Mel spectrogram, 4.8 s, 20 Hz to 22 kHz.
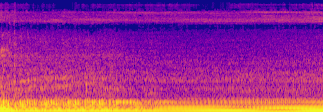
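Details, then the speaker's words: Newly bought SR20DET engine started on a pallet on the ground with good oil pressure and no blow-by: a steady, even idle climbs smoothly with revs and settles back, with no knocks or ticks. It is a healthy, solid runner. "Look at that. sweet. That thing's a good solid runner."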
